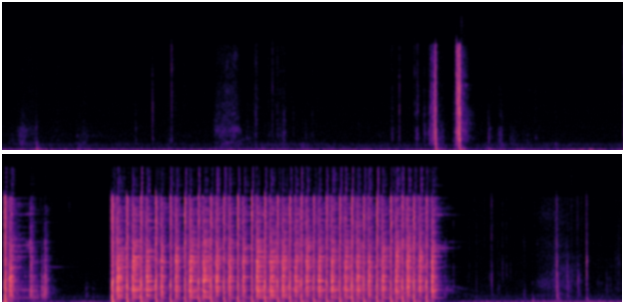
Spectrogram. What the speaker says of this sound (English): I'm going to try to put a mag dump down range.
